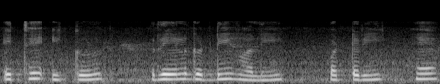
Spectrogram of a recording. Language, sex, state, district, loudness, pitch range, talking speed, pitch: Punjabi, female, Punjab, Kapurthala, -17 LUFS, 215-240 Hz, 95 wpm, 230 Hz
